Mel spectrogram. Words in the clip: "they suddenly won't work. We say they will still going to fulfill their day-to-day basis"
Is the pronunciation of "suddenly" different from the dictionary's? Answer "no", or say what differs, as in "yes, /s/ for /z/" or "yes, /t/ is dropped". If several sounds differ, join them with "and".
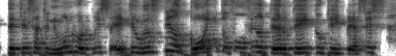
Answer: yes, /l/ is dropped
